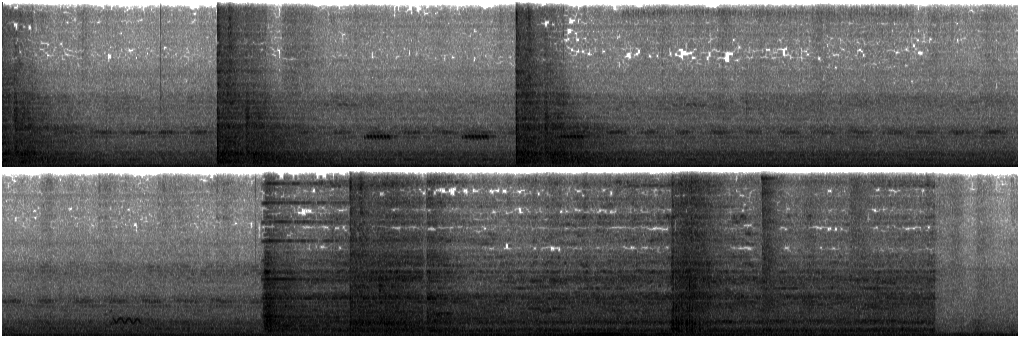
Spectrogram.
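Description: Game sound effects and music play from a tablet speaker.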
